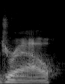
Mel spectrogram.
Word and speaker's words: drow: with you saying Dro instead of drow it's Dro and I don't care and I'm not changed see I I'm from the south so I say drow but actually um according to the the pronunciation guide that they published in Dragon magazine either is correct so fair enough it's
